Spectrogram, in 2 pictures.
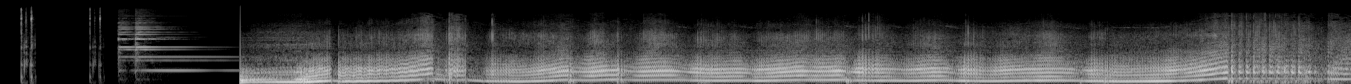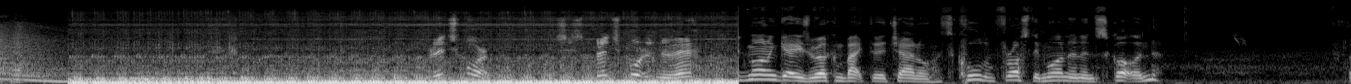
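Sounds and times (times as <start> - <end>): rotary engine revving: 2.4 - 20.9
engine idling with choppy pulse: 14.2 - 20.9.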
